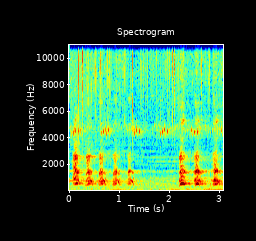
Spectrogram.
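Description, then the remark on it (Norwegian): A dog barks in a quick run of about five sharp woofs, pauses briefly, then lets out a few more barks, clear with no one talking. “Se for deg en steinalderfamilie som sitter rundt bålet. Jepp, de hadde en fido.”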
